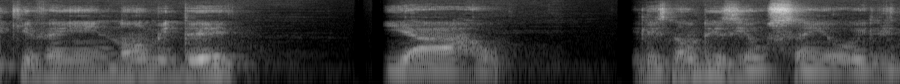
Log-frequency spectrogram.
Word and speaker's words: Yahweh: Ele fala lá, ó, a pronúncia antiga era Yahweh.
